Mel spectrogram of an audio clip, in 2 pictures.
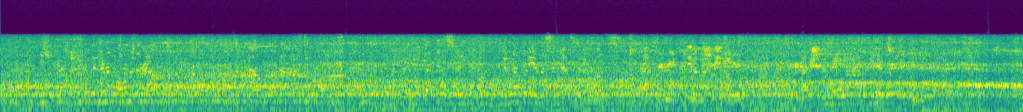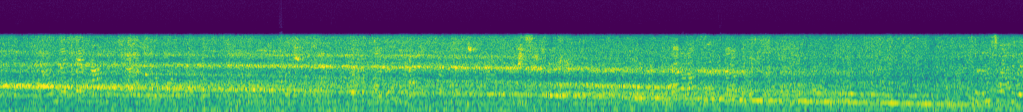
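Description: Bombardier Mark II SkyTrain car running on its elevated guideway, with a low rumble from the wheels on the track. Over its linear induction motors' steady whine, the pitch falls gradually through the second half as the train slows into a station.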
